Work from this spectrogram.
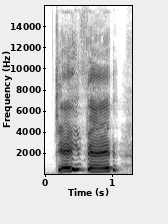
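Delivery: very high, shrill mom voice. Doing an impression of his mom calling his name, imitating her shrill voice. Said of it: "my mom has that very distinct shrill voice".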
